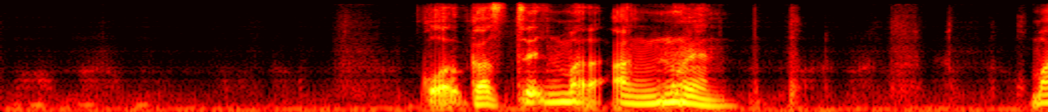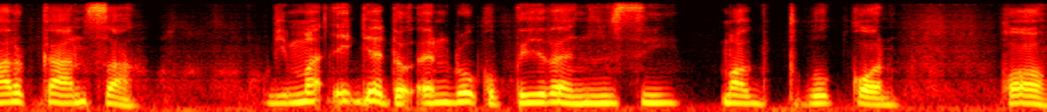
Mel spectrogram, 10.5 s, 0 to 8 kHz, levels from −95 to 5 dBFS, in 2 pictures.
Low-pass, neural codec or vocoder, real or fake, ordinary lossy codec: 7.2 kHz; autoencoder, 22.05 kHz, a latent of 192 numbers a frame, VITS, trained on many speakers; fake; none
